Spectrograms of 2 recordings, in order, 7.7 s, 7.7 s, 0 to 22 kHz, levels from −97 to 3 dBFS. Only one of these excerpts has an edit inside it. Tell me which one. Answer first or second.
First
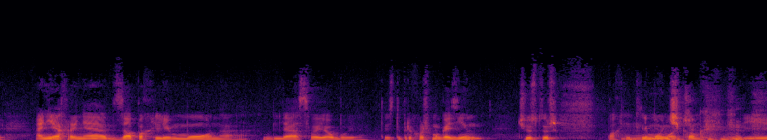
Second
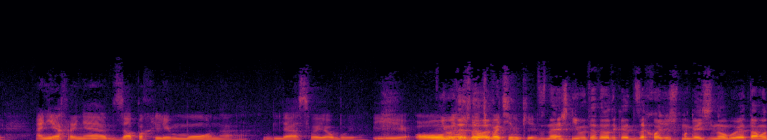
second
